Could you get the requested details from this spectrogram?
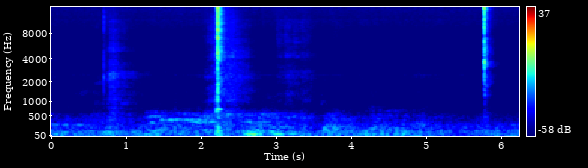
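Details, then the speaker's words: A Markbass Little Mark Tube 800 bass amp had no sound and was going into protection. After a damaged capacitor and resistor were replaced, it powers up in a quiet room with a few sharp, isolated clicks as the output relay pulls in properly. "okay so assume that was the problem because now the relay has clicked"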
